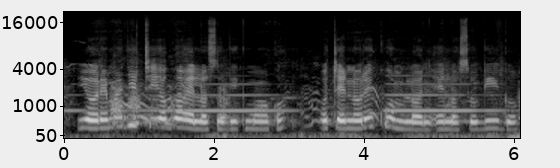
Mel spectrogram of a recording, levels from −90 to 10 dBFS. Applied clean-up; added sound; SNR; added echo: none; Wind instrument, woodwind instrument + Dog; 13 dB; none.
